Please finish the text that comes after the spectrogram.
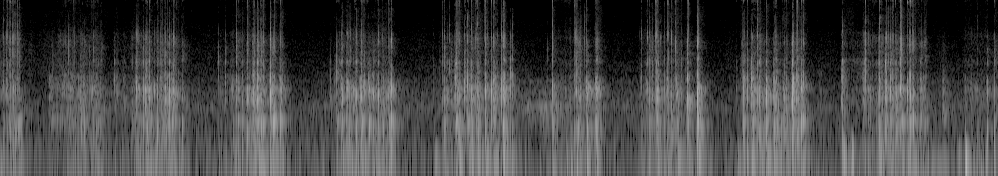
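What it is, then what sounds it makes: Wooden-pin hairbrush strummed. Fingers strum and scratch over the wooden pins of a paddle hairbrush set in a black cushion. Dense, dry clicking and crackling comes in repeated bursts separated by short quiet gaps, centered in the midrange with little low end.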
